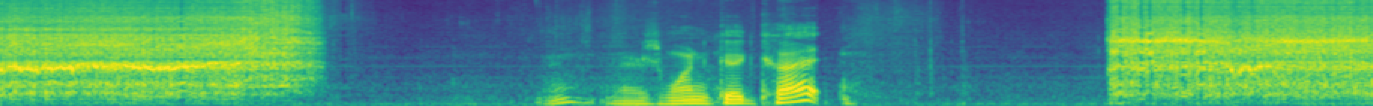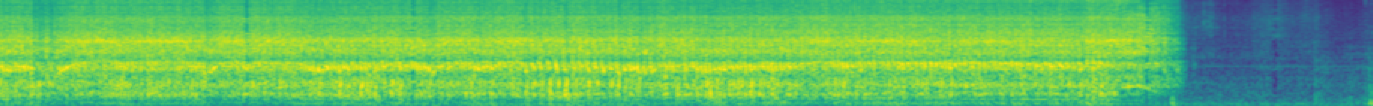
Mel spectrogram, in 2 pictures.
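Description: A small electric chainsaw whines steadily as it cuts through a log.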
